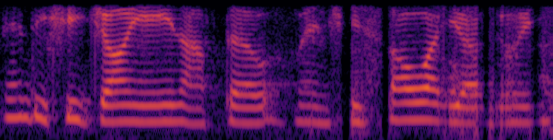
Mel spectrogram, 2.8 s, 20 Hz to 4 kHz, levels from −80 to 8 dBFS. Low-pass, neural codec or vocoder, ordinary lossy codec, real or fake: 3.6 kHz; none; none; real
